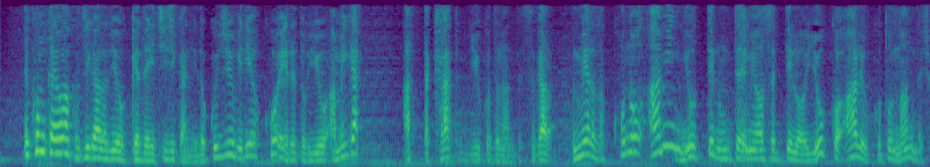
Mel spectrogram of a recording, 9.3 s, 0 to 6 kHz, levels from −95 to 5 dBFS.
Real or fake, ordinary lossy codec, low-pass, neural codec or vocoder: fake; MP3, 32 kbps; 5.4 kHz; codec, 16 kHz, 0.4 kbps, LongCat-Audio-Codec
